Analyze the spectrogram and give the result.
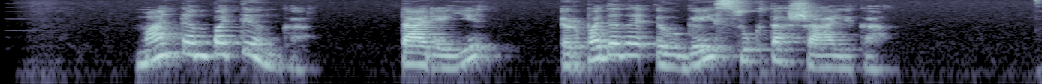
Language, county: Lithuanian, Telšiai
